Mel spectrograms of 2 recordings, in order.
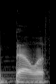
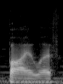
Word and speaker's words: Byleth: I'm going to say Belith, because I'm always going to say Belith. But it's officially pronounced Byleth, because Belith is one of the names of the demons from the Ars Goetia.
